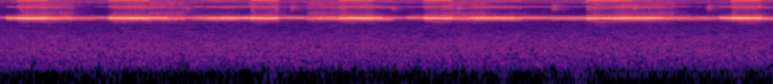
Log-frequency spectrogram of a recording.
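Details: ['High metallic cricket chirping: pulsed trills of uneven length, each about half a second to a second. They alternate with a fainter continuous ringing tone.']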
